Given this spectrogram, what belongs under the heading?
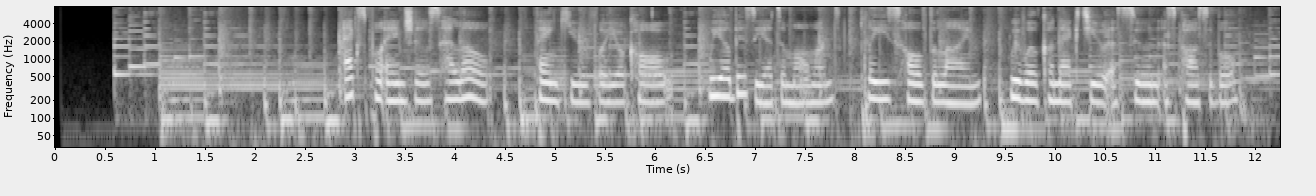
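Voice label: Teleansage English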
